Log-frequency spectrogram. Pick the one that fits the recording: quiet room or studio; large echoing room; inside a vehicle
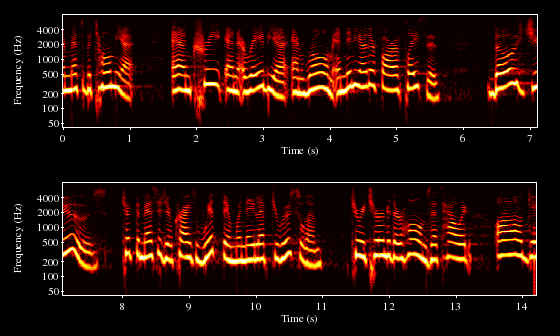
large echoing room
